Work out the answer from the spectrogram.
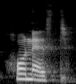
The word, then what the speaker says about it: honest: Honest, here h also silent, then we fill n, honest, or sound of o, and o is vowel, then we fill here n.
